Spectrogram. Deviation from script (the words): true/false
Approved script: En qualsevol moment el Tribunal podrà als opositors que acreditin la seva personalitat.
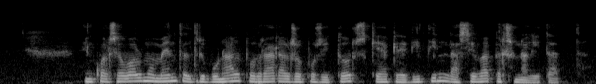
false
